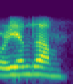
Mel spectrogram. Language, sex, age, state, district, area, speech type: Assamese, female, 30-45, Assam, Majuli, urban, conversation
